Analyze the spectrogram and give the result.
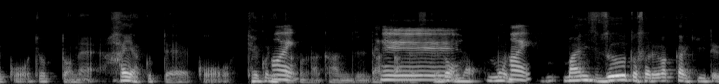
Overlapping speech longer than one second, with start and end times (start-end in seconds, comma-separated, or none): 3.7-5.2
